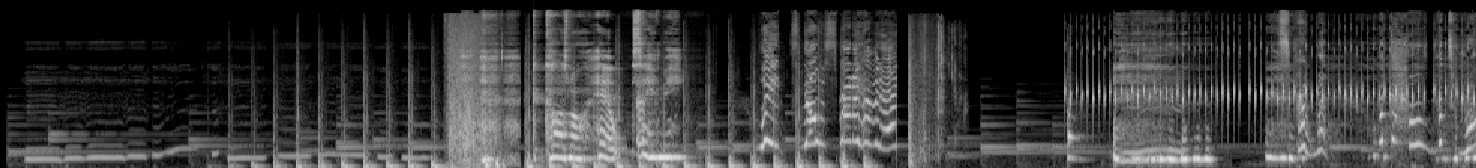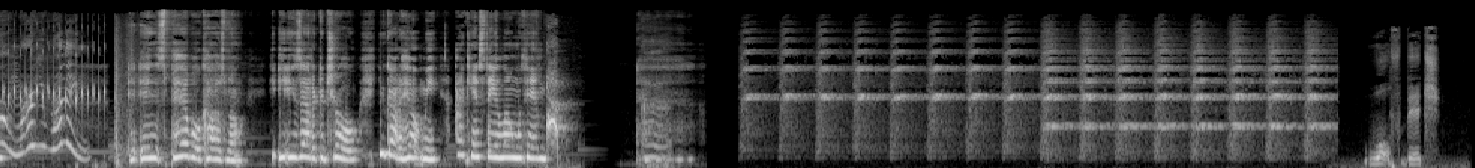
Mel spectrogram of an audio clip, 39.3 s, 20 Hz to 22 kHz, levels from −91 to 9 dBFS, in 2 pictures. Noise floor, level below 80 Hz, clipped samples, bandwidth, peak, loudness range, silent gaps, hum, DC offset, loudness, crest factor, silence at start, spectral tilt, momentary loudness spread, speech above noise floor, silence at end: -50 dBFS; -32 dBFS; under 0.1%; 17 kHz; 0 dBFS; 19 LU; 27.81-27.85 s, 29.11-29.50 s; none; under 0.1%; -13 LUFS; 16 dB; 0.35 s; -4.5 dB/octave; 22 LU; 40 dB; 0.5 s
